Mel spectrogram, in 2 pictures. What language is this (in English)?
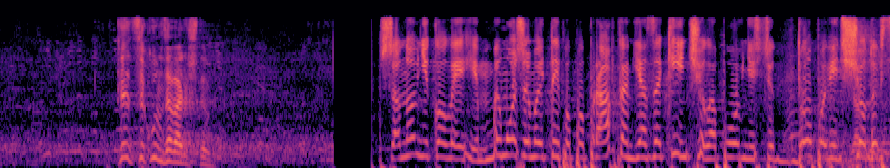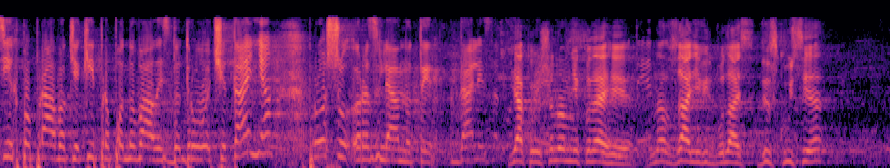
Ukrainian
